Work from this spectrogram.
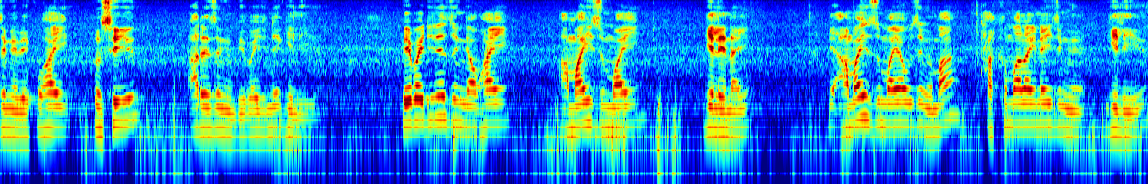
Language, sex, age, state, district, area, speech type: Bodo, male, 45-60, Assam, Kokrajhar, rural, spontaneous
